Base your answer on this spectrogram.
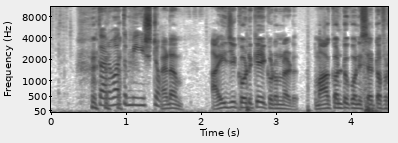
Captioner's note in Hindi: हंसते हुए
